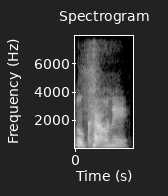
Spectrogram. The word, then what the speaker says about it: Oconee: I think it's called Oconee. I don't know how to say it, but Oconee. Yeah. Oconee County.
